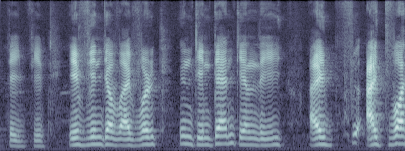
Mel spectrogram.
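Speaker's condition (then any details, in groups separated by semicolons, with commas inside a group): Cerebral palsy; noticeably atypical speech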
